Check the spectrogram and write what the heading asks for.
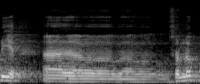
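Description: A man's voice holding one long, chant-like note for just over a second, starting about half a second in, its pitch sinking slightly, with brief speech around it.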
